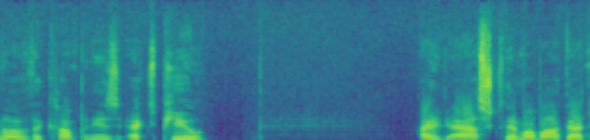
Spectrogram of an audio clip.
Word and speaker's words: XPEOO: The name of the company is XPEOO. I'd asked them about that to make sure I was pronouncing it correctly.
